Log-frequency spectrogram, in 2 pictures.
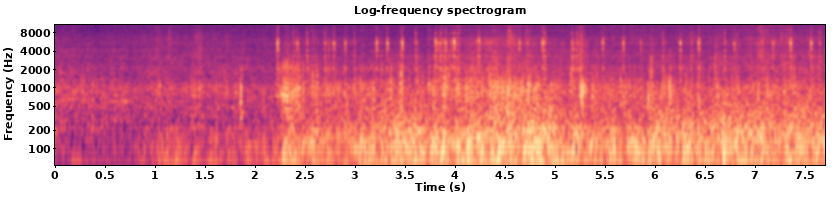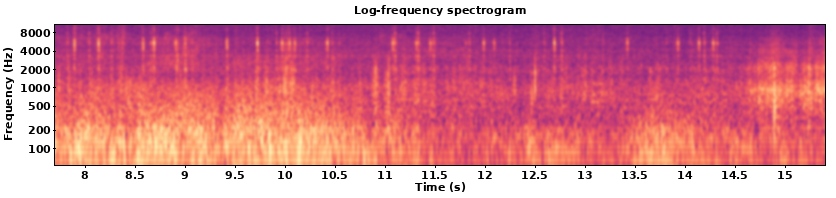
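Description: Bicycle tyres rumble and crunch over a rough dirt trail.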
